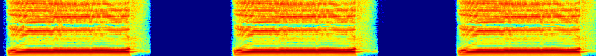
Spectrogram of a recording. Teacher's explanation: زبان کی جڑ کو کوے کے متصل تالو پر لگا کر موٹی آواز میں پڑھیں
